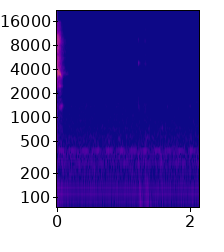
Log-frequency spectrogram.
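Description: Near silence: a faint steady low hum of room tone, with a couple of very faint clicks about a second in.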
